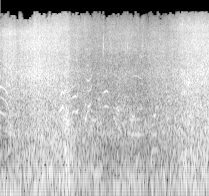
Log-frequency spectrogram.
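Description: Ocean surf washing onto a beach, rising and falling, with wind buffeting the microphone.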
